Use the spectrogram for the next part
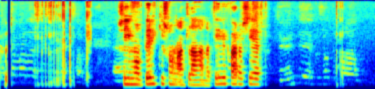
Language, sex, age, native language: Icelandic, female, 60-69, Icelandic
